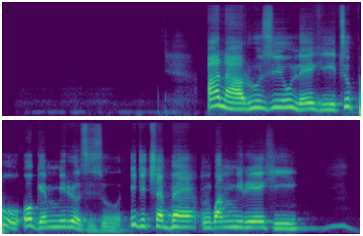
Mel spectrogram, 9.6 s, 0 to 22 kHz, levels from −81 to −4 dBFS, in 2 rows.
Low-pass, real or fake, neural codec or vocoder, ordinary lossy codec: none; fake; autoencoder, 48 kHz, 32 numbers a frame, DAC-VAE, trained on Japanese speech; none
